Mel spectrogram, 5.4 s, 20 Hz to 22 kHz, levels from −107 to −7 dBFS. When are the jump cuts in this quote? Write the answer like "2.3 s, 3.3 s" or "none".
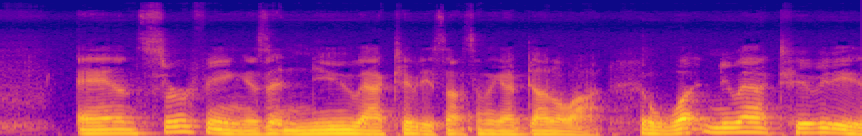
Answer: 4.0 s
